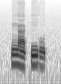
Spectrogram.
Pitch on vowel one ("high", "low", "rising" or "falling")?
low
